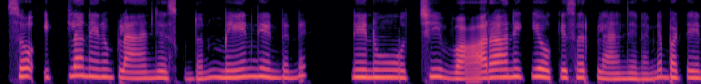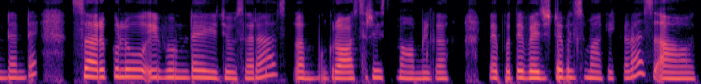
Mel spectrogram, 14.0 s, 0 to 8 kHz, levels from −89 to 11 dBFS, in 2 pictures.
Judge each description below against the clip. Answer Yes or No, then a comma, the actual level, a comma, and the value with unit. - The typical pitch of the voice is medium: No, high, 240 Hz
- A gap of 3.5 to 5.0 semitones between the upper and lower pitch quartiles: No, average, 2.9 semitones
